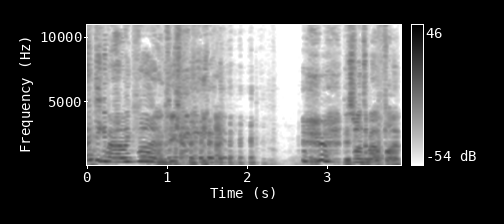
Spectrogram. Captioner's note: chuckles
